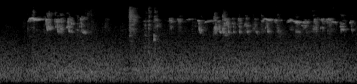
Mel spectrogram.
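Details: A Western Emerald (Chlorostilbon m. melanorhynchus) in Alambi Cloud Forest Reserve, Ecuador, May 2012, gives very high, thin twittering chips in quick bursts over steady background hiss.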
